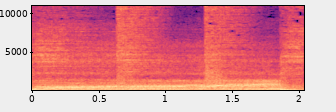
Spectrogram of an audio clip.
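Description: Live heavy rock band playing loud: a full drum kit with cymbal crashes under a dense, sustained instrumental wall.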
